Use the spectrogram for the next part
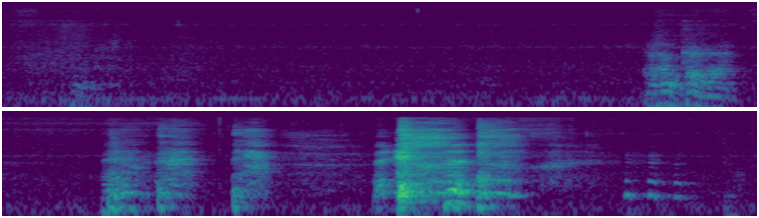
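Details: Several short harsh coughs from an adult in a quiet room, a few softer sounds after, during a traditional massage therapy session for cough with fever and chills.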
